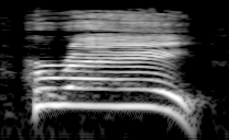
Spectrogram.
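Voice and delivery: high, loud, drawn-out cheer; crowd yelling. A narrator's reading. People in the audience cheering, yelling. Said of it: "Jack heard people yelling".

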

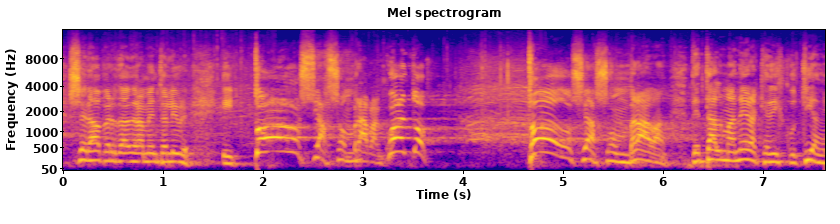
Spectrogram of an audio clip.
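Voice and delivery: preaching at full force. Real, not acted. Preacher rousing the congregation, fiery full-force preaching. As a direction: drive the point home to the crowd.

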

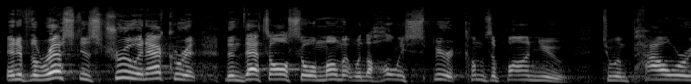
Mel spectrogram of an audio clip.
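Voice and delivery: loud, high, ringing pulpit voice; full-force preaching. Acted. Pastor preaching the baptism story, loud and high. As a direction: preach it out to the whole church.

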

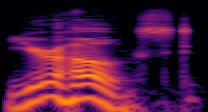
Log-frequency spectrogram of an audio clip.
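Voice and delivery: high, slow, booming host voice; radio host voice. Acted. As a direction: announce it like a radio DJ. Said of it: "Not that intro".

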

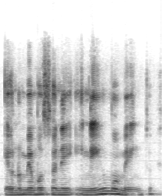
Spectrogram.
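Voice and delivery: usual speaking voice

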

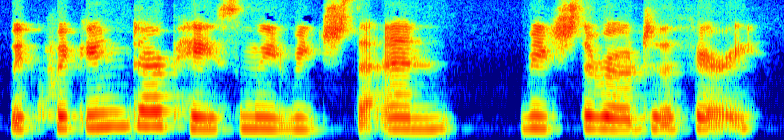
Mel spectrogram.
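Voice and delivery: plain reading voice

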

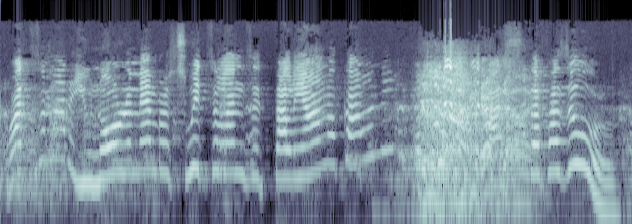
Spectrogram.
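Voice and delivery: mock Italian accent. Traveller teasing principal about Italian Alps, laughing mock Italian accent. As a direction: tease him like a cheery Italian guide.

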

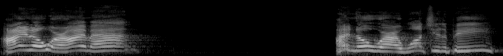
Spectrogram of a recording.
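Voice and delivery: high, deliberate voice of God speaking to man; God calling out. Acted. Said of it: "It was as if God were saying".

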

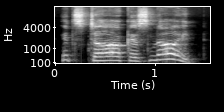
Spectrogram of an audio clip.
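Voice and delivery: put-on high, loud, slow boyish complaint; high-pitched urchin protest; protesting young boy. A narrator's reading. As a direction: whine it out high and drawn out. Boy protests at the dark chimney.

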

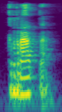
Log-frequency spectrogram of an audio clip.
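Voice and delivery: "rata" with a rolled opening R; initial strong R. Shown as a demonstration. Friend explaining a spelling rule, strong trilled "rata". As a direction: roll the first R of "rata". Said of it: "comenzás una palabra escribiendo con R".

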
